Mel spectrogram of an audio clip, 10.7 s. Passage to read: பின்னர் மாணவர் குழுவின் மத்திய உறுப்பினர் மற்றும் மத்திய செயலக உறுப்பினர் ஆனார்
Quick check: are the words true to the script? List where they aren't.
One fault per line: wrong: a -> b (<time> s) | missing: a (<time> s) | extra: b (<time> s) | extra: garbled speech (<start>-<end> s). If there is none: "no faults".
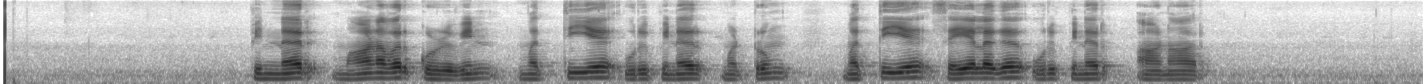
no faults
